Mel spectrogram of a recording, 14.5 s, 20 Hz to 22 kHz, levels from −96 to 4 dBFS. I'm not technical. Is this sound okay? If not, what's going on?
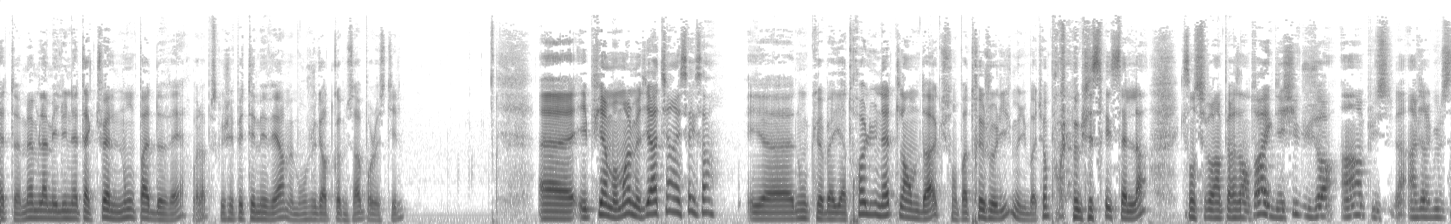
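No. From 12.40 s to the end, right after "sont sur un", there's channel delay (comb filtering): one channel runs about a fiftieth of a second behind the other, and mixing them cancels parts of the speech, so it sounds rough and slightly doubled.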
